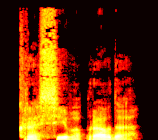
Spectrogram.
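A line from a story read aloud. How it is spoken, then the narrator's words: Fascinated mutter. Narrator (Russian): пробормотал я, завороженно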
